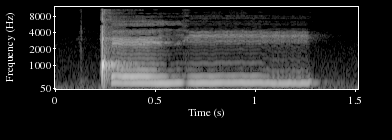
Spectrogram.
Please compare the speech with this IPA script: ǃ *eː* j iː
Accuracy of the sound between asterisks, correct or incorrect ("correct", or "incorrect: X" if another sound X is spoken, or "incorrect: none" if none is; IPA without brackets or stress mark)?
correct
